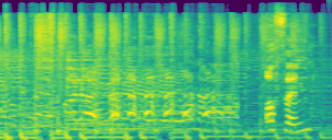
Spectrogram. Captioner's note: laughter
